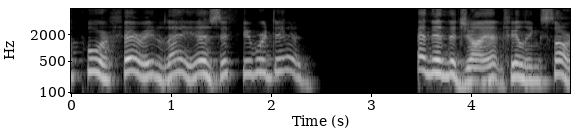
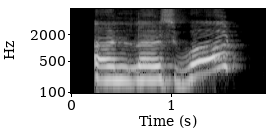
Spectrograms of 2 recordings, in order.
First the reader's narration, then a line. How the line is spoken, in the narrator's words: roared the giant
